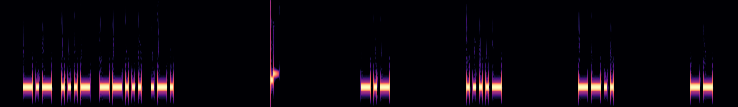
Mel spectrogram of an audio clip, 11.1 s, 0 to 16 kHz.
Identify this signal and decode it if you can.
Morse code, heard as a keyed tone, about 25 wpm, spaced as for 11 wpm, 700 Hz. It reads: KV7R K4ZM
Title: USA Call Signs - 4 Characters - 8x Character Spacing - 25wpm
